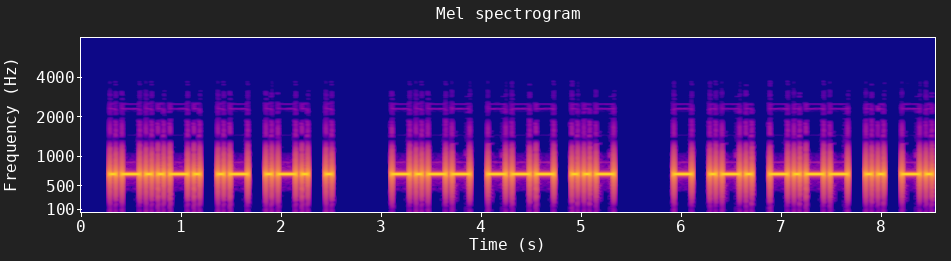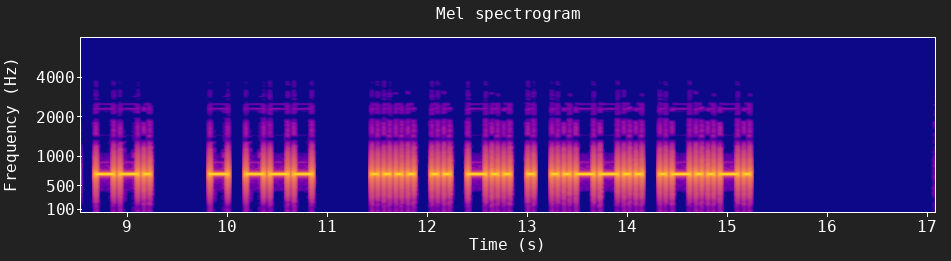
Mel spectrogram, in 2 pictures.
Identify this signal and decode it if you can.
Morse code, heard as a keyed tone, about 20 wpm, 700 Hz. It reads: "ARE YOU TRYING TO HIDE?"
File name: 20 WPM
